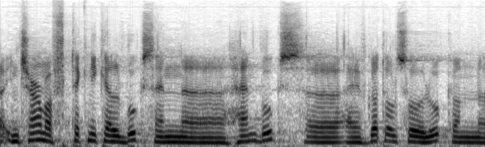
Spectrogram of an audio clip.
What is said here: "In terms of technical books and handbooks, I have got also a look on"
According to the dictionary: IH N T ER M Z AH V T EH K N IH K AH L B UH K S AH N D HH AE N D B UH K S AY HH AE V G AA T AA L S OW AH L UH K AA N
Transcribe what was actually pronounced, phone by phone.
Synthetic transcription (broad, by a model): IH N T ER M AH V T EH K N IH K AH L B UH K S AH N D HH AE N D B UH K S AY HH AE V G AA T AA L S OW AH L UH K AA N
